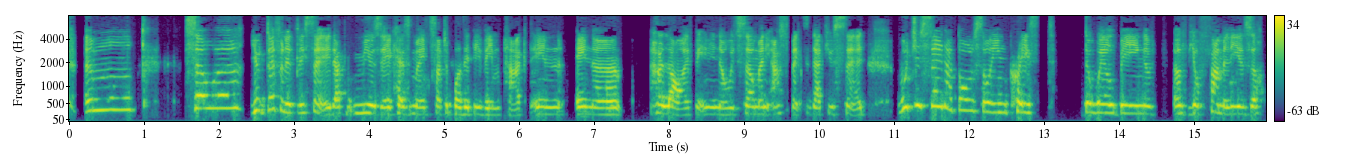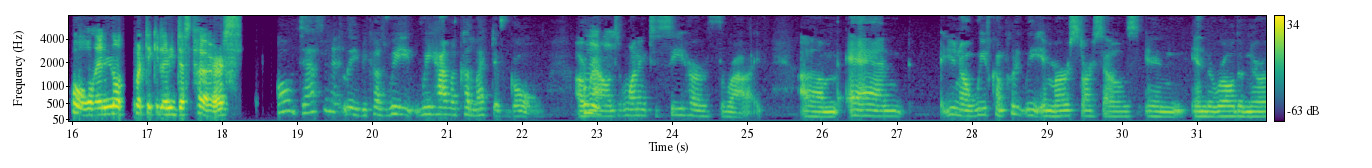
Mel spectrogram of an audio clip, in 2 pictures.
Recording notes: originally from an Instagram Live on Sing Create Play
